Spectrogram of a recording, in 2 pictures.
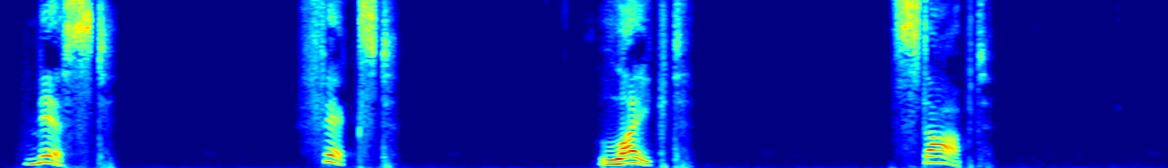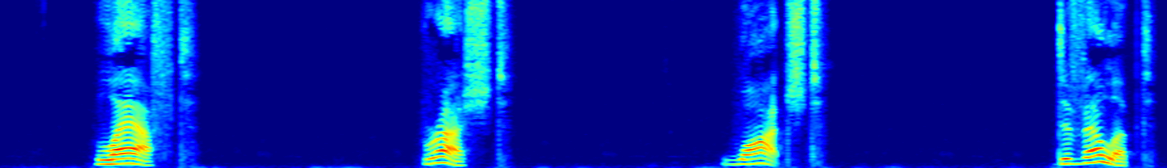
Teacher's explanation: e d is pronounced like T with no extra syllable after verbs ending in s x k p f sh and CH sounds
